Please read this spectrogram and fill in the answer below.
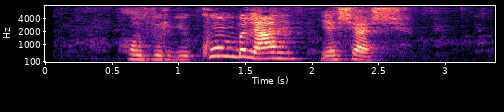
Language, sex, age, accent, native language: Uzbek, female, 25-34, Navoiy, Uzbek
